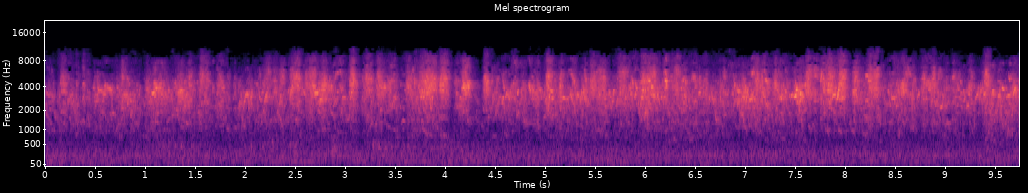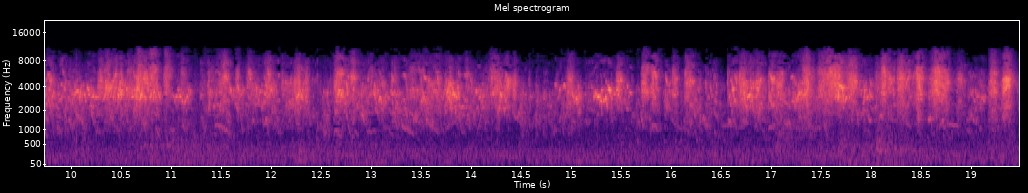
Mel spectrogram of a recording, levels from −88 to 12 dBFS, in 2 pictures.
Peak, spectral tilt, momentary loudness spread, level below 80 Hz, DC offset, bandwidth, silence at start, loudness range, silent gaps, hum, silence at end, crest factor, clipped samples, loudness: -2 dBFS; 2.5 dB/octave; 9 LU; -66 dBFS; under 0.1%; 11.5 kHz; 0 s; 3 LU; none; none; 0 s; 22 dB; under 0.1%; -19 LUFS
